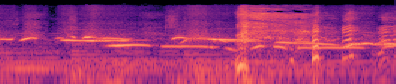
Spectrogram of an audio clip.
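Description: A person whistles a wavering tune of sustained high notes that glide and bend in pitch, carrying steadily from start to finish, with no talk over it.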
